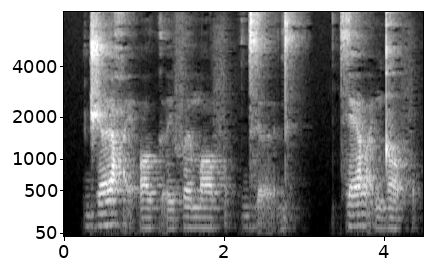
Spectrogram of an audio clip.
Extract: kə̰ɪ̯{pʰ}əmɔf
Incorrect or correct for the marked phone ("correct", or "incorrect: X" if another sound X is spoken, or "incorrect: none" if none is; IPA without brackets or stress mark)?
incorrect: f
